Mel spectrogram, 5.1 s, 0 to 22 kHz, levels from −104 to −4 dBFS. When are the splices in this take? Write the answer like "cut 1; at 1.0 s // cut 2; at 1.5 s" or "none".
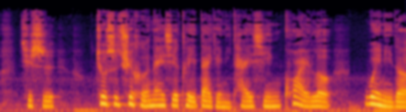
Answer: none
